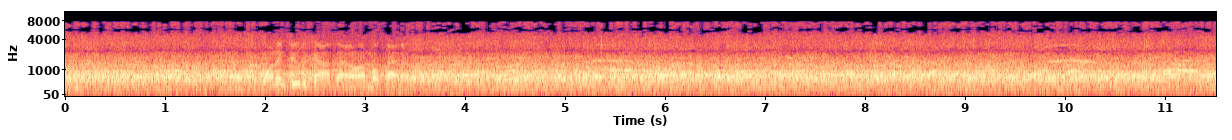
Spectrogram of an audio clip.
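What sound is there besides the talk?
baseball stadium crowd roaring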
